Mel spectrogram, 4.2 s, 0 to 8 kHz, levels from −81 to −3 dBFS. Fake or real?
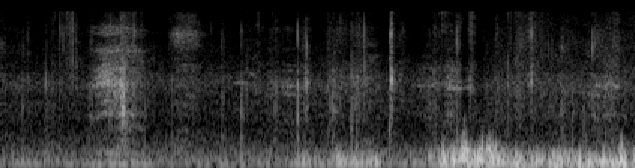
real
